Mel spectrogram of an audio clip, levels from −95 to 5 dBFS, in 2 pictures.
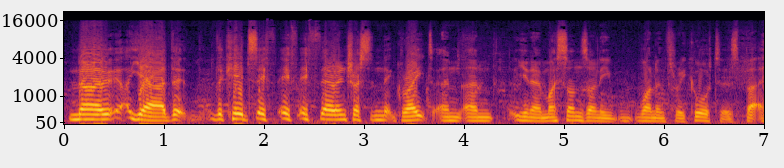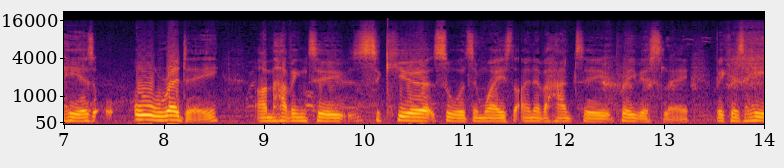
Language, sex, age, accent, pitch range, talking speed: English, male, 30-49, British, 100-140 Hz, 190 wpm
